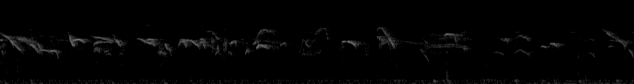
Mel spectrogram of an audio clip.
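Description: Many small birds chirping at once: a dense chorus of short, high, mostly falling chirps.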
